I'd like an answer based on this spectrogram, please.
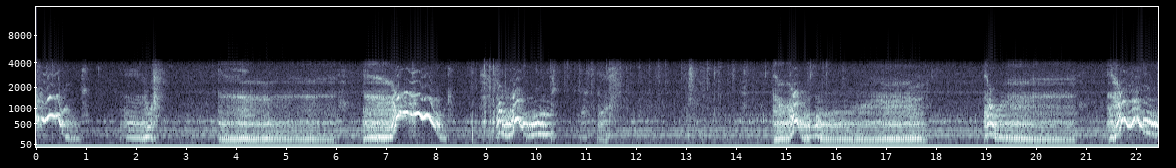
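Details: Miniature poodle Trixie, indoors, waiting for a dog treat and being vocal about it: repeated whining, growly vocalising and short yips in bursts separated by quieter pauses over about twenty seconds.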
